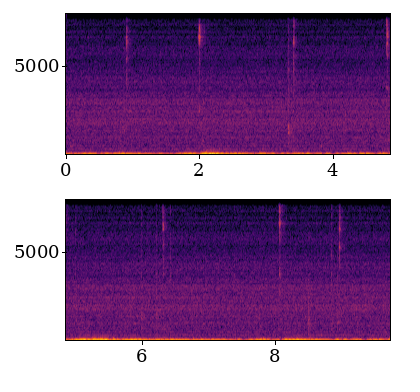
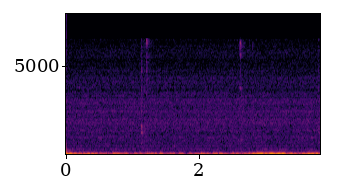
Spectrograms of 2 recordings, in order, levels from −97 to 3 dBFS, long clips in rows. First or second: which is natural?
second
